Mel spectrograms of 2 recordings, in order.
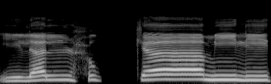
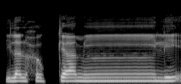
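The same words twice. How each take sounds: First: The final vowel of hukkami is kept short. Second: The final vowel of hukkami is stretched out. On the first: The speaker calls it right. "এই দেরিটা করা যাবে না। শব্দটা আমার পড়া শেষ, চোখ সামনে চলে যাবে।" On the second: The speaker calls it wrong. "অনেকে ভুল পড়ে থাকেন, অনেকে বলেন ইলাল হুক্কামিলি, এভাবে পড়েন, টেনে ফেলেন।"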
